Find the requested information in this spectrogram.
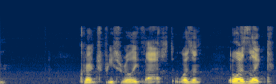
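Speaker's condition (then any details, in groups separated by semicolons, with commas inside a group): Brain injury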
